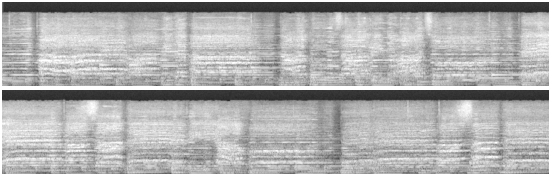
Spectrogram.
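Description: Mixed choir of men and women singing a Hebrew song together over instrumental backing with a steady bass line.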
